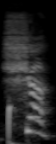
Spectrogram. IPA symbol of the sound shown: ʃ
